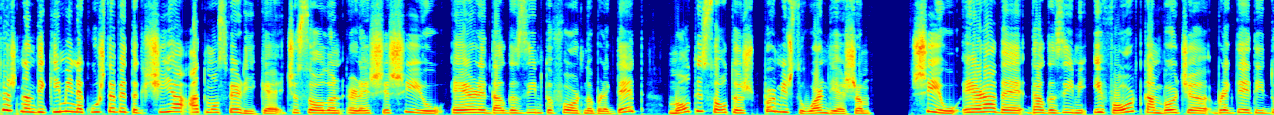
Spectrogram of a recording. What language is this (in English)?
Romanian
